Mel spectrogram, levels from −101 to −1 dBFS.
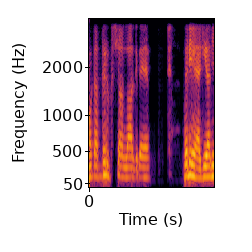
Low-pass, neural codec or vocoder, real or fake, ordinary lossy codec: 3.6 kHz; codec, 16 kHz in and 24 kHz out, 0.6 kbps, FireRedTTS-2 codec; fake; none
